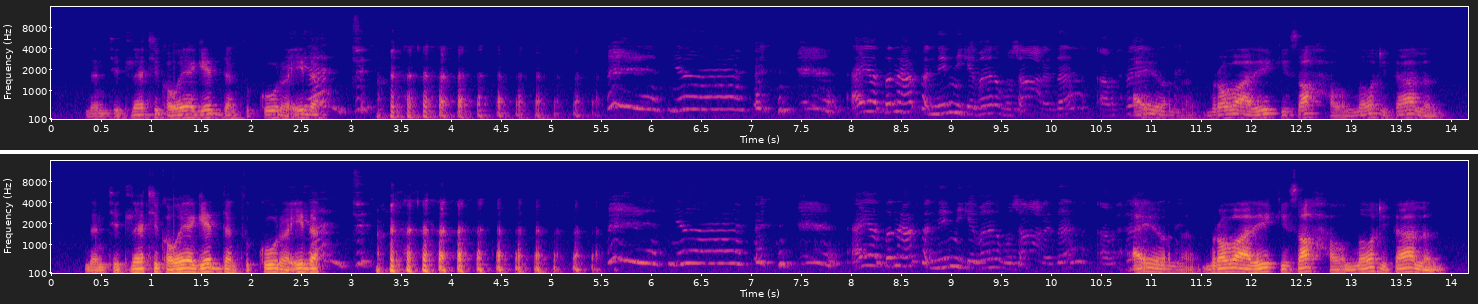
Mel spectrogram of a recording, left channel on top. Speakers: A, on the right; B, on the left.
A: ده انت طلعتي قويه جدا في الكوره
B: بجد
A: ايه ده <laughs>
B: <laughs> ياه ايوه أصل انا عارفه النني كمان ابو شعر ده عارفاه
A: ايوه برافو عليكي صح والله فعلا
